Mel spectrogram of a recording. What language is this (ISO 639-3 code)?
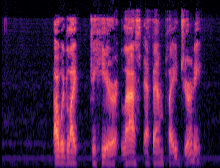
eng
